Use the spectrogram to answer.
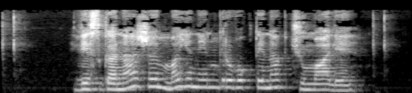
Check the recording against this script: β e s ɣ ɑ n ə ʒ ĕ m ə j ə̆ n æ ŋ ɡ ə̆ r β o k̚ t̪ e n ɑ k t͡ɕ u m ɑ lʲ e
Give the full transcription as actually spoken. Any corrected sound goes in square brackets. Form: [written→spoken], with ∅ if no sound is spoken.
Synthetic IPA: β e s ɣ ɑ n [ə→ɑ] ʒ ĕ m ə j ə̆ n [æ→e] ŋ ɡ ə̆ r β o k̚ t̪ e n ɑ k t͡ɕ u m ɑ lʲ e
